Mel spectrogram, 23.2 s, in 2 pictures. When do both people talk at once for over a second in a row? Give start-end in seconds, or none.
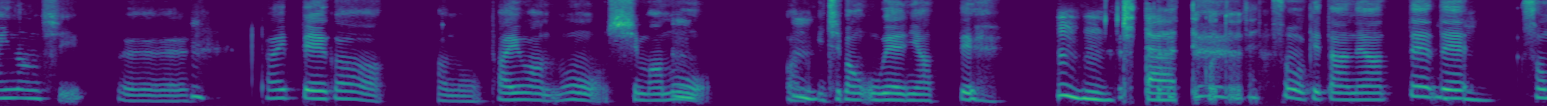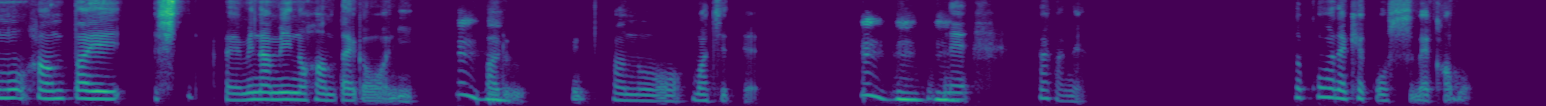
none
